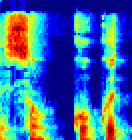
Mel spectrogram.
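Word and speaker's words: 率谷: えっ、ー、と、漢字で書くと、統率とかの卒、うんと、打率の率ですに谷で即刻って読みます。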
